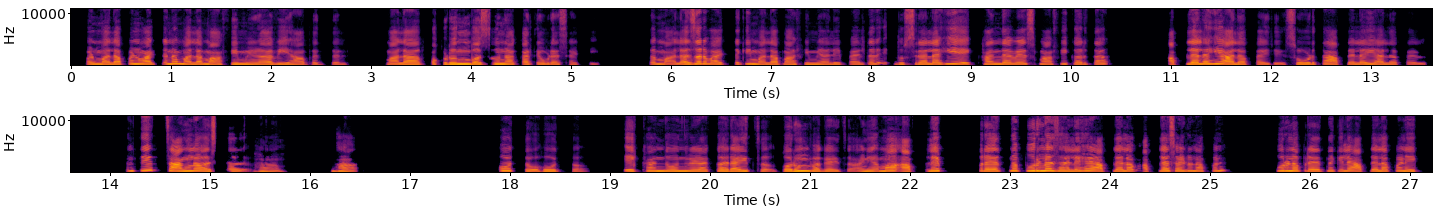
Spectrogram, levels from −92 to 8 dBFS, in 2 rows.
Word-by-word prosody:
पण 265 0 -1
मला 240 0 +2
पण 320 -1 +2
वाटतं 285 0 +1
ना, 360 - +4
मला 255 -7 +2
माफी 245 0 0
मिळावी 230 0 0
याबद्दल. 185 -5 -6 0.4
मला 220 +4 +2
पकडून 265 +3 +6
बसू 255 +2 +1
नका 250 -4 +1
तेवढ्यासाठी. 195 -4 -7 0.5
तर 295 - -4
मला 225 -4 0
जर 340 0 +5
वाटतं 270 -2 -3
की 300 - -2
मला 230 -3 0
माफी 230 +2 -3
मिळाली 235 0 -3
पाहिजे 245 0 -8
तर 305 - -4
ए - - -15
दुसऱ्यालाही 280 +7 0
एखाद्या 260 +4 -1
वेळेस 300 0 -3
माफी 260 +1 -4
करता 280 +1 -5 0.6
आपल्यालाही 300 +9 +3
आलं 245 -9 +5
पाहिजे. 185 -2 -8
सोडता 250 +4 -2
आपल्यालाही 255 +3 -1
आलं 215 -6 -2
पाहिजे 185 -2 -11 0.6
आणि 320 - -3
ते 395 +2 +4 0.2
चांगलं 320 -2 +6
असतं 220 -4 -5 0.2
हां, 205 -4 -5 0.6
हां. 240 -8 -1 1.5
होतं, 285 - -1
होतं. 225 -7 -4 0.5
एखाद 285 +3 0
दोन 290 0 +2
वेळा 295 0 +1
करायचं, 270 - 0
करून 265 +7 +6
बघायचं 210 - -3
आणि 245 +6 -2
मग 325 +5 +3
आपले 255 +7 -1 0.4
प्रयत्न 325 +2 +1
पूर्ण 345 +2 +7
झाले 305 -4 +1
हे 350 - +1
आपल्याला 290 -1 +1
आपल्या 230 +9 -1
साईडून 320 -1 -1
आपण 325 +4 -4 0.5
पूर्ण 335 +1 +4
प्रयत्न 290 -1 -1
केले. 295 +3 -2
आपल्याला 285 -3 0
पण 315 -2 -1
एक 275 -1 -2
265 Hz, 150 wpm, -23 LUFS, 230-300 Hz, 1.5 s, पूर्ण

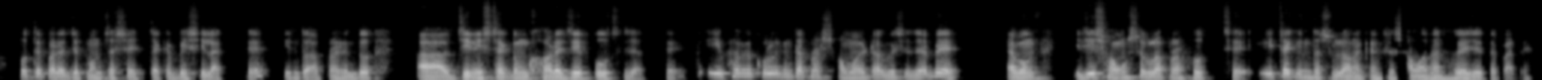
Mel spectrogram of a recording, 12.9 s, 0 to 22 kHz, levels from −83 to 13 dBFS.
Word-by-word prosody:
হতে 155 +2 -1
পারে 130 - +3
যে 130 - +1
৫০ 130 +1 -2
৬০ 120 -1 -3
টাকা 125 +1 -3
বেশি 115 0 -3
লাগছে। - - -7 0.3
কিন্তু 130 -1 -6
আপনার 120 +2 -5
কিন্তু 115 +4 +1 0.5
আ - - +9 0.3
জিনিসটা 140 +2 +4
একদম 130 0 +1
ঘরে 120 -2 +6
যেয়ে 130 -1 +5
পৌঁছে 125 -1 0
যাচ্ছে। - - -12 0.2
তো - - -19
এভাবে 180 +1 +1
করলে 170 -1 +3
কিন্তু 165 -1 -2
আপনার 155 -1 -4
সময়টাও 140 +1 0
বেঁচে 145 +1 -2
যাবে 175 +4 +3 0.6
এবং 130 0 +5 0.4
এই 140 - -2
যে 170 - +9
সমস্যাগুলো 140 0 +2
আপনার 135 0 -2
হচ্ছে, 135 - -3 0.3
এটা 250 - +2
কিন্তু 150 -2 -1
আসলে 135 -2 -1
অনেকাংশে 120 +1 -4
সমাধান 110 +1 0
হয়ে 125 -2 +3
যেতে - - -4
পারে। - - -11
135 Hz, 185 wpm, -22 LUFS, 125-145 Hz, 0.6 s, আ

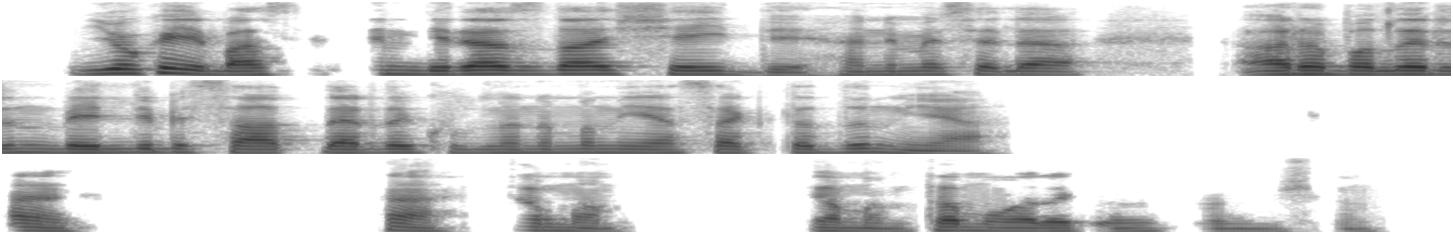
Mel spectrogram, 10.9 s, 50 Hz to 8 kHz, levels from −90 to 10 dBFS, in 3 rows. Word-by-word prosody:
Yok, 165 +4 +3
hayır. 160 -8 +6
Bahsettiğim 145 +3 -1
biraz 150 +1 +6
daha 150 0 +7
şeydi, 140 -8 -2
hani, 120 +4 -6
mesela, 130 -2 -1 0.3
arabaların 140 0 +4
belli 135 +1 +2
bir - - -2
saatlerde 130 0 0
kullanımını 125 +1 -6
yasakladın 125 +2 -3
ya 95 -4 -7 1.1
Heh, - - 0 0.8
heh. 120 - 0 0.2
Tamam, 125 -7 -5 0.5
tamam. 110 -4 -4
Tam 135 +3 +1
olarak 115 -1 -1
onu 105 0 -9
sormuştum. 95 -1 -15
130 Hz, 125 wpm, -21 LUFS, 120-140 Hz, 1.1 s, daha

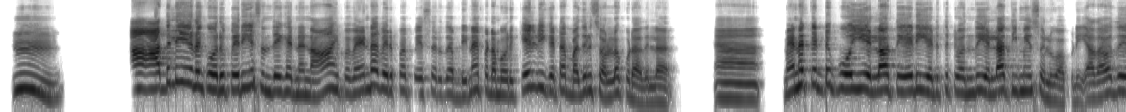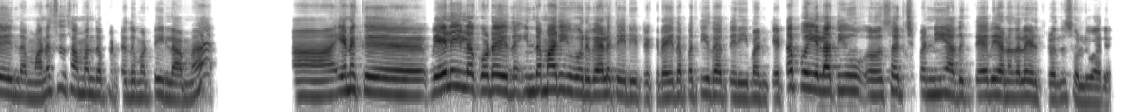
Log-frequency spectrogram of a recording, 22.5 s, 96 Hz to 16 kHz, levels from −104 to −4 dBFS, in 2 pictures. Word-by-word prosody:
ம், 270 -6 -1 0.9
அ - - +12 0.2
அதிலயும் 365 +4 +4
எனக்கு 310 -3 +2
ஒரு 265 - 0
பெரிய 290 +4 +3
சந்தேகம் 250 -2 -1
என்னன்னா, 215 -2 0 0.2
இப்போ 235 -3 -9
வேண்டா 270 +7 +2
வெறுப்பா 265 0 -2
பேசுறது 225 -1 -8
அப்டின்னா, 210 +7 -2
இப்ப 255 - -7
நம்ப 215 -1 -2
ஒரு 205 - -6
கேள்வி 300 +1 +3
கேட்டா 255 +1 -1
பதில் 250 +3 -3
சொல்லக்கூடாது 195 -6 -4
இல்ல. 160 0 -4 0.6
ஆ, - - -1 0.6
மெனக்கெட்டு 335 +6 +4
போயி 280 0 +4
எல்லாம் 265 +2 +6
தேடி 255 +2 +2
எடுத்துட்டு 245 +2 -7
வந்து 230 +3 -5
எல்லாத்தையுமே 255 +1 +2
சொல்லுவாப்டி. 160 -4 -8
அதாவது, 230 +6 -3 0.2
இந்த 205 -1 -8
மனசு 245 +9 -6
சம்பந்தப்பட்டது 215 -4 -7
மட்டும் 200 +2 -7
இல்லாம, 180 0 -4 1.1
அ - - -2 0.5
எனக்கு 260 -1 +1 0.7
வேலையில 300 +1 +6
கூட 265 +1 +2
இது 240 -1 -6
இந்த 270 +2 -1
மாரி 270 0 +5 0.2
ஒரு 220 - -2
வேல 215 +1 +3
தேடிட்ருக்கிறேன், 190 -1 -5
இதை 205 - -5
பத்தி 215 +1 -9
ஏதாவது 205 -1 -5
தெரியுமான்னு 185 -1 -8
கேட்டா, 300 +12 0
போய் 290 -2 +4
எல்லாத்தையும் 255 0 +2
அ - - -3 0.2
சர்ச் 245 +1 -4
பண்ணி 225 0 -4
அதுக்கு 205 -1 -10
தேவையானதெல்லாம் 205 -1 -1
எடுத்துட்டு 185 -1 -9
வந்து 190 +1 -12
சொல்லுவாரு. 160 -2 -8
235 Hz, 165 wpm, -20 LUFS, 200-265 Hz, 1.1 s, அ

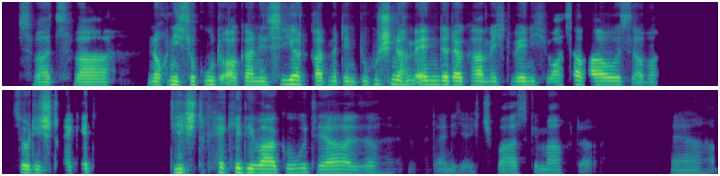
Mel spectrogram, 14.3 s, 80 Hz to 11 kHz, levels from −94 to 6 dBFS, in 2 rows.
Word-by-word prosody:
es - - -16
war 120 0 -4
zwar 125 -1 -2 0.3
noch 135 0 -1
nicht 145 -2 +1
so 145 - -1
gut 150 -1 -3
organisiert, 145 +3 +1
grad 140 0 +1
mit 140 - -8
den 135 -2 -4
Duschen 155 +5 0
am 145 0 -2
Ende, 150 0 +4
da 140 -1 +7
kam 135 0 -1
echt 140 0 -9
wenig 135 -1 -2
Wasser 135 +5 -1
raus, 140 0 +3
aber, 125 0 -10 0.7
so 140 -2 +1
die 135 0 -6
Strecke 125 - -1 0.8
die 145 -1 +1
Strecke, 160 -1 +1
die 150 -2 +3
war 145 -1 +5
gut, 150 +1 -9
ja, 135 +1 -1
also, 135 0 -7
hat 130 +2 -40
eigentlich 65 0 -25
echt - - -22
Spaß 140 0 -15
gemacht, 130 -2 -17
ja. - - -27 0.8
Ja, 120 +1 -23
ab - - -28
140 Hz, 165 wpm, -18 LUFS, 130-145 Hz, 0.8 s, da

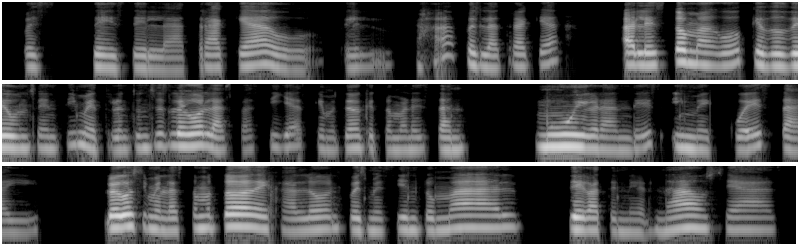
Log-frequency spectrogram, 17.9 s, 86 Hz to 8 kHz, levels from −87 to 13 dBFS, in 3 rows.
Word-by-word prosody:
pues, 185 -1 -13 0.3
desde 180 -1 -5
la 160 -1 -12
tráquea, 195 +3 -3
o 165 +6 -13 0.2
el 185 +4 -18 0.2
ajá, 345 - -13
pues, 210 -4 -3
la 180 -2 -5
tráquea 200 +6 -10 0.5
al 210 0 +4
estómago 215 0 +2
quedó 200 -3 +1
de 200 0 +6
1 195 0 +1
centímetro. 195 -1 -9
Entonces, 200 +4 -10
luego 225 0 +4
las 185 -4 -4
pastillas 205 +4 -16
que 190 - -16
me 175 -1 -16
tengo 195 +1 -6
que 195 0 -14
tomar 180 0 -11
están 180 0 -8 0.5
muy 215 0 +8
grandes 185 +4 -7
y 205 -2 -3
me 185 -2 -4
cuesta. 185 -2 -7
Y 170 +2 -19 0.5
luego, 230 +2 +10
si 235 - -14
me 210 -1 -3
las 190 0 -7
tomo 220 +1 -3
toda 240 +2 +7
de 220 -2 +1
jalón, 200 +3 -8
pues, 195 -1 -6
me 190 -1 -9
siento 195 0 -8
mal, 225 +3 -2 0.3
llego 200 -1 +5
a 195 - -4
tener 180 -2 -15
náuseas, 205 0 -4
200 Hz, 160 wpm, -19 LUFS, 185-215 Hz, 0.5 s, luego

